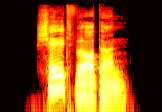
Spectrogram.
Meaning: dative plural of Scheltwort
- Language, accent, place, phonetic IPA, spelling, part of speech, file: German, Germany, Berlin, [ˈʃɛltˌvœʁtɐn], Scheltwörtern, noun, De-Scheltwörtern.ogg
